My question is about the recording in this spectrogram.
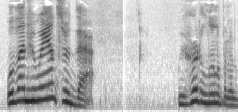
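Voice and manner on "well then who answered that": smug comeback, higher in pitch. Acted. Friend answers the voice behind the door, smug. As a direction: toss it back smugly, a bit louder. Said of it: "Archie then said back smugly".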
